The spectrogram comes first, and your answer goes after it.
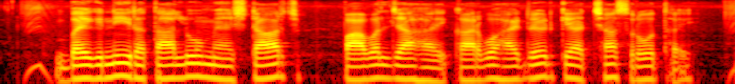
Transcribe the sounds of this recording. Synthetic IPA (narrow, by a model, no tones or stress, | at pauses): bəɪɡniɾət̪aːlumẽsʈaːɾt͡ʃ | paːwəld͡ʒaːɦəekaːɾboɦaːɪɖɾeːɖkeətːʃʰasɾoːt̪ɦəɪ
